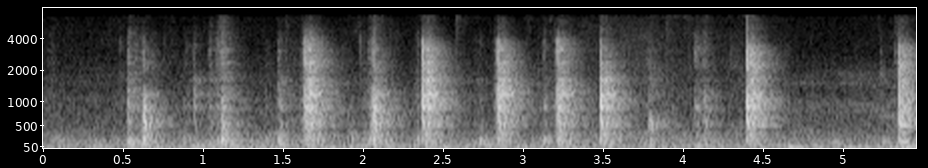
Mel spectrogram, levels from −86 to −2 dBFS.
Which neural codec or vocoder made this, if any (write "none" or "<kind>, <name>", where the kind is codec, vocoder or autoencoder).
none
